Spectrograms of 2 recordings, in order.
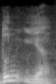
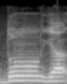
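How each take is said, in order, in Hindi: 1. n की आवाज़ साफ़ बोली जाती है। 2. n की आवाज़ छिपी हुई और नासिक्य है। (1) "नून साकिन को यहाँ इजहार के साथ पढ़ेंगे" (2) "दुनिया नहीं, गलत है"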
